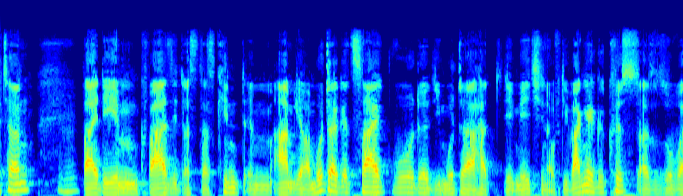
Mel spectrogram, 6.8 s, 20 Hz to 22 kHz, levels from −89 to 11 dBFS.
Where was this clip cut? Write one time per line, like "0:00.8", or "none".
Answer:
0:01.8
0:05.0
